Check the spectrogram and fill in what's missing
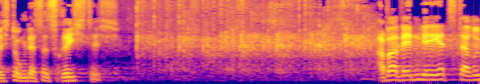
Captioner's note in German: Beifall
